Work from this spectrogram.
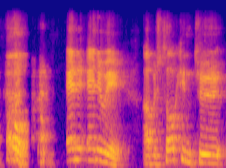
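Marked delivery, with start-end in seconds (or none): none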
